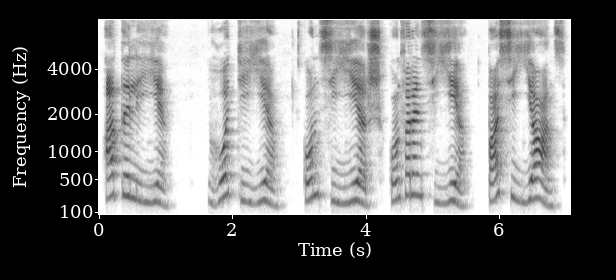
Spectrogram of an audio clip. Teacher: тут Роздільна вимова чується звук й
